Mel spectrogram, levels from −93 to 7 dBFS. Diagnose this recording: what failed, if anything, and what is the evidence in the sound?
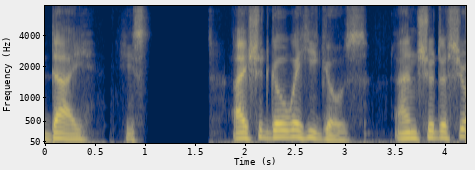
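Network stage, burst of packet loss: from 0.60 to 0.68 s about 60 ms of consecutive speech packets failed to arrive in time. The decoder extended the last sound for roughly 56 ms, a held buzz or a fading hiss, then resumed later with that stretch gone.

Network stage, short concealed packet loss: two brief holes of about 20 ms each, at 0.70 to 0.73 s and 0.85 to 0.89 s, were patched by continuing the preceding sound and crossfading back. Each is heard as a quick smear or wobble in the speech.

Network stage, long network dropout: from 0.97 to 1.67 s nothing usable arrived, likely an interruption on the link. Concealment continues the last sound as a fading buzz or hiss, then about 580 ms of silence follows before speech returns, with roughly 680 ms of content lost. The surrounding audio is band-limited at 8 kHz, consistent with a G.722 call codec.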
